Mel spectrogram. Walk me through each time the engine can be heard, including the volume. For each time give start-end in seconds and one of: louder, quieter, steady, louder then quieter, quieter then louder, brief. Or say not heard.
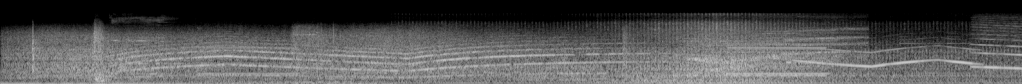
0.0-10.1 louder then quieter.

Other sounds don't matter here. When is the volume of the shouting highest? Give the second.
7 s.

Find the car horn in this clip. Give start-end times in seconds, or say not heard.
1.9-3.0, 7.2-8.4.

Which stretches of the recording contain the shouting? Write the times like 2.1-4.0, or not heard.
1.1-1.9, 6.7-8.7.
